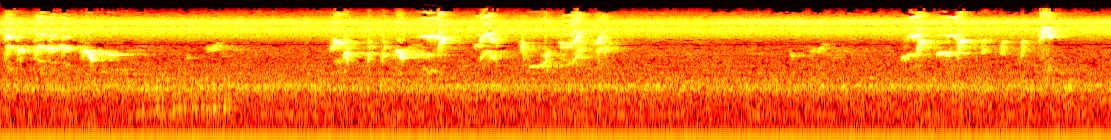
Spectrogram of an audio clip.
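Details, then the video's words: Wild anis cendana thrush singing: short bursts of varied high chirps and slurred whistles in two clusters separated by pauses, over a steady high insect-like hiss and a low constant hum. "Kicau Anis Cendana Alam Liar"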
